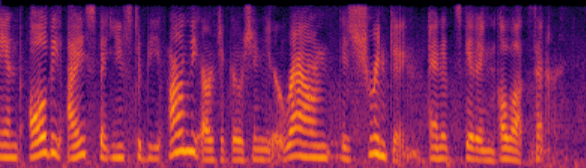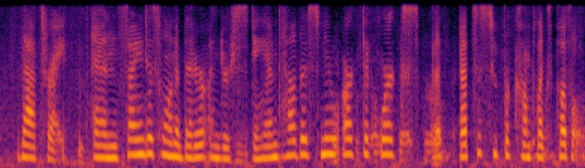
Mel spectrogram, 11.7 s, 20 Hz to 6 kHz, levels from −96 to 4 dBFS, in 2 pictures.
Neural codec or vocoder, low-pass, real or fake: codec, 16 kHz, 2 kbps, FreqCodec, smaller model; 5.4 kHz; fake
